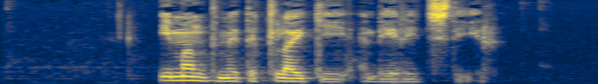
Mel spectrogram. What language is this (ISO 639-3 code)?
afr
